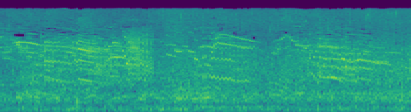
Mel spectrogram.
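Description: A flock of gulls calling, many overlapping calls that fall in pitch, one after another.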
